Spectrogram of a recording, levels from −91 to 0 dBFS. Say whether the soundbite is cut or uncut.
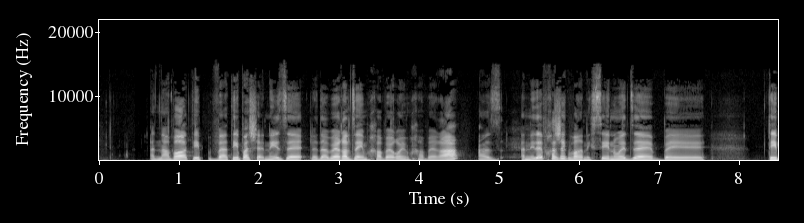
cut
